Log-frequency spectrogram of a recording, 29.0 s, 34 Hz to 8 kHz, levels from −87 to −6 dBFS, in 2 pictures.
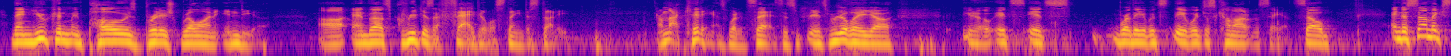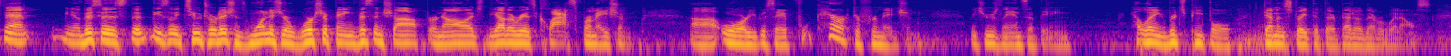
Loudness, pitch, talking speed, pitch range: -24 LUFS, 130 Hz, 190 wpm, 115-145 Hz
